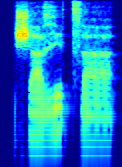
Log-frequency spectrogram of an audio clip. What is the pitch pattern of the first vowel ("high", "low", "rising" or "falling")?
low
